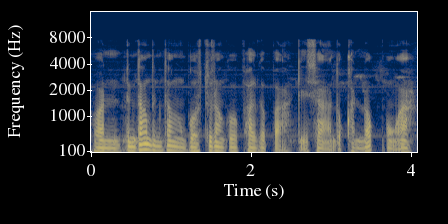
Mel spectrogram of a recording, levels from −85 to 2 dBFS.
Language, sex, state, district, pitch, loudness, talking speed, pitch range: Garo, male, Meghalaya, North Garo Hills, 105 Hz, -23 LUFS, 115 wpm, 100-120 Hz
